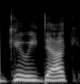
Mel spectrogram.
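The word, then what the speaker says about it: geoduck: gas stations everywhere it's everywhere here gosh darn gooey duck I know it's geod duck but I've heard or it's spelled geod duck but it's pronounced gooey duck right nodes nodes can I lay my head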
